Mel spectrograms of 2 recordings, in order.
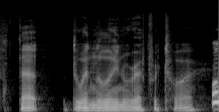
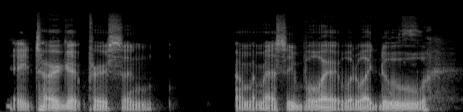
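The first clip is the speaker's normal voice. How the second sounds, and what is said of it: Imitates another person's voice. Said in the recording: “doing an impression of you ... It's really good.”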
